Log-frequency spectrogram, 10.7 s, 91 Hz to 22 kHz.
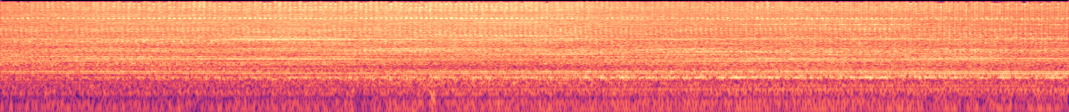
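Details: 2013 BMW X5, buzzing hum under the hood while A/C or heat blower runs; steady even-pitched buzz over the idling engine.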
